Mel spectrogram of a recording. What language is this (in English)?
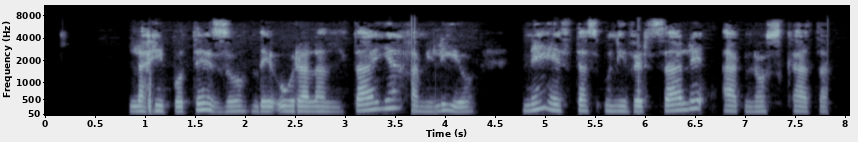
Esperanto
